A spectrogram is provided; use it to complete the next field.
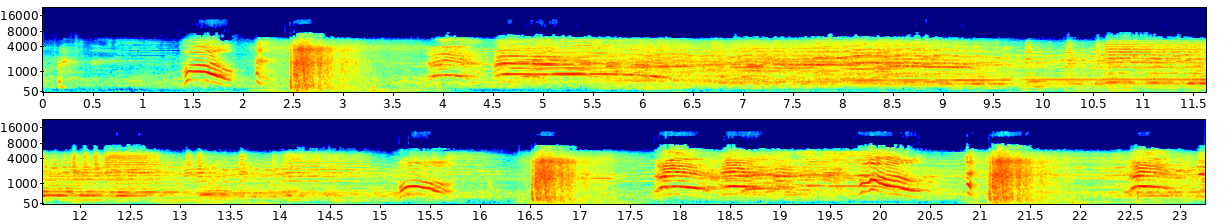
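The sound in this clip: Gunshots at a trap shooting match, with birds released at the end of the field: three sharp, loud blasts spaced well apart, and people talking between them.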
